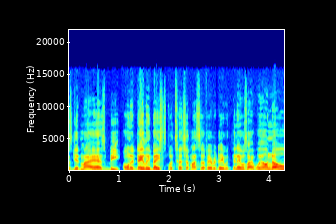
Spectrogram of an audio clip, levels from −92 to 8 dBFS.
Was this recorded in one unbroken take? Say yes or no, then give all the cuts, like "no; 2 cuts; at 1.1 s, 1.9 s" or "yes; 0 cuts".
no; 3 cuts; at 1.0 s, 2.0 s, 3.2 s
